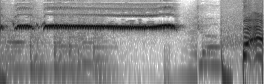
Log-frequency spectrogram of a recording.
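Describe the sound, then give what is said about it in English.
A referee's whistle blows loud to end the match, a quick short blast followed straight away by one long, sustained shrill tone, then a few faint clattering sounds after it stops. No talking. “If this were a real bit of extra time, this is when the ref blow the whistle because it's finished.”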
